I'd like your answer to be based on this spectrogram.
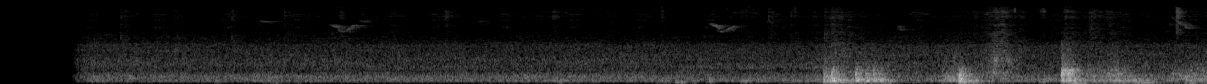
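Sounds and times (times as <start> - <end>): knocking and grinding on plastic tank: 8.1 - 12.0.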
